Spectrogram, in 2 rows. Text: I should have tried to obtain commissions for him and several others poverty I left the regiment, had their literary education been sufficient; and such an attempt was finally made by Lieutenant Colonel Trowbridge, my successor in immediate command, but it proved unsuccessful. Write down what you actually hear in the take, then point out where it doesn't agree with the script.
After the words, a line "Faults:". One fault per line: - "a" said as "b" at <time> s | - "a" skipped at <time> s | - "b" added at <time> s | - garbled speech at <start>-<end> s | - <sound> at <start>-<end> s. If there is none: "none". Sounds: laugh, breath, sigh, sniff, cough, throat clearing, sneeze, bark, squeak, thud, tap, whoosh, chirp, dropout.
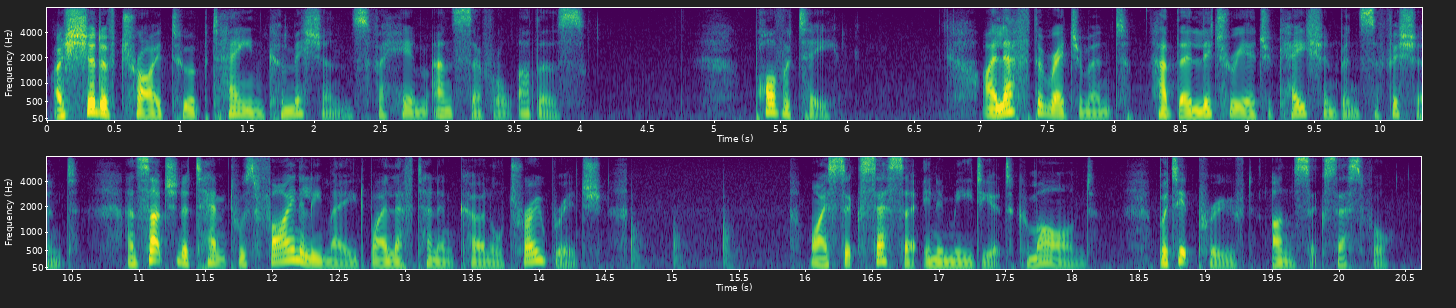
I should have tried to obtain commissions for him and several others poverty I left the regiment, had their literary education been sufficient; and such an attempt was finally made by Lieutenant Colonel Trowbridge, my successor in immediate command, but it proved unsuccessful.
Faults:
- thud at 14.7-15.7 s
